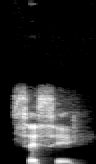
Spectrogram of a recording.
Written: cissy

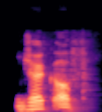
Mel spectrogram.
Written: jerk off

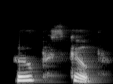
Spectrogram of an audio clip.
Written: poop scoop

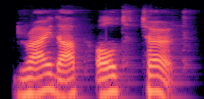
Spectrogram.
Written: dried up old turd

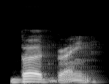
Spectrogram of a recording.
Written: birdbrain

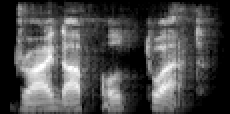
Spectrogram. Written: dried up old twat

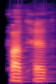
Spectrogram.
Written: fathead

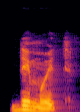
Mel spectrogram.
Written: dimwit

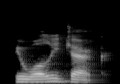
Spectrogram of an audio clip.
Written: you wally jerk

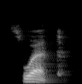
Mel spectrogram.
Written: sweat

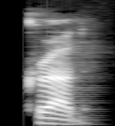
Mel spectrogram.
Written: crud

